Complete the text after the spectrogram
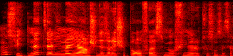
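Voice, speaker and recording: Talking at a very fast pace, a woman sounds somewhat breathy. Her pitch swings very widely. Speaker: crafting youtuber. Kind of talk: casual chat. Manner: hesitant, many fillers.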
